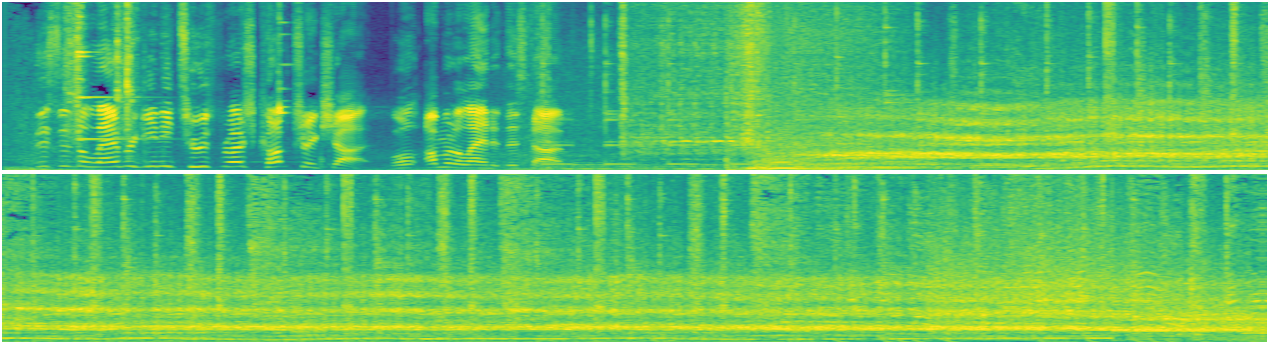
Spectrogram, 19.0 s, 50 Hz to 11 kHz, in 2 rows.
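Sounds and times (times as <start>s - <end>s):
tyres skidding and squealing: 4.0s - 18.9s
car engine revving: 4.3s - 18.9s.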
